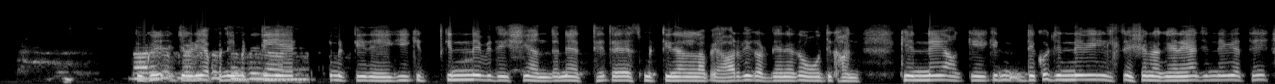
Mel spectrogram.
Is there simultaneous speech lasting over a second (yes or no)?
yes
